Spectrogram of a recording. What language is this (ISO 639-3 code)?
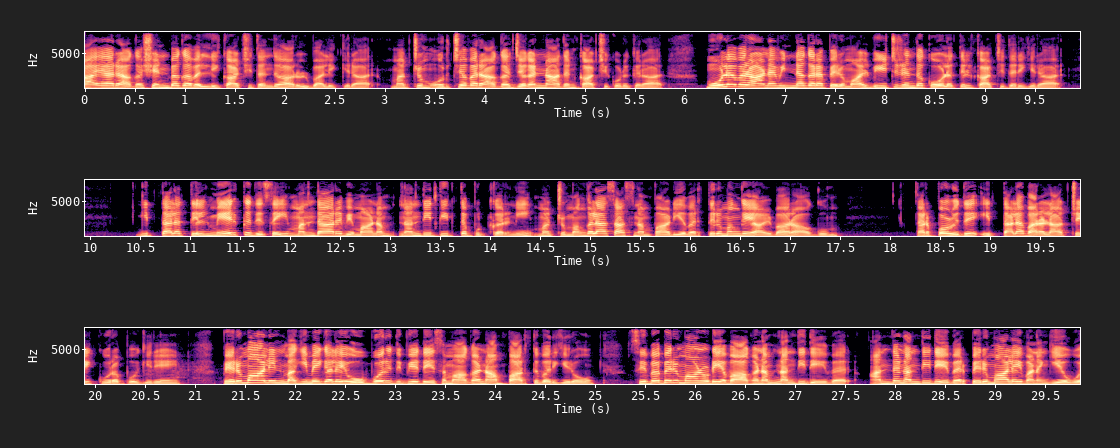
tam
